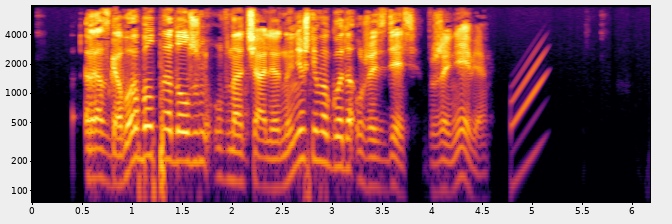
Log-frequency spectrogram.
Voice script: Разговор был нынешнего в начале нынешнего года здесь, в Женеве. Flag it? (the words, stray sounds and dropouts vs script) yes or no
yes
